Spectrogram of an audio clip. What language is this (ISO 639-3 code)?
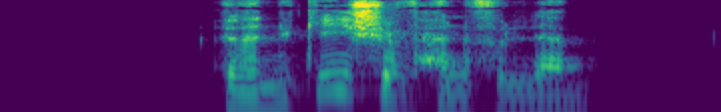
kab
